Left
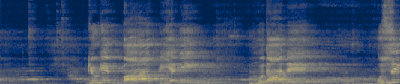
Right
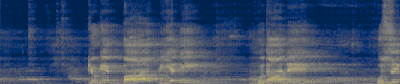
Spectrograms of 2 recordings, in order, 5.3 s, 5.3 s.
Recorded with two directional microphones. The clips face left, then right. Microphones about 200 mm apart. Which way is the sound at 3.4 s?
20° right (ahead or behind).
